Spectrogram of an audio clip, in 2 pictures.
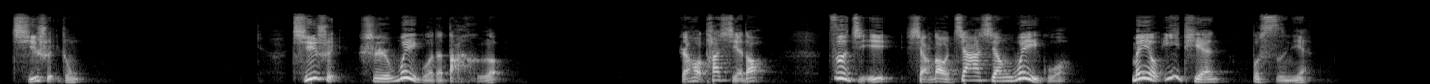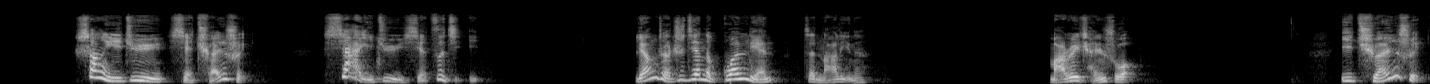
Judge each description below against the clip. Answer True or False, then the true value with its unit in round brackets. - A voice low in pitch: False (190 Hz)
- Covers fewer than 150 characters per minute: True (130 characters per minute)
